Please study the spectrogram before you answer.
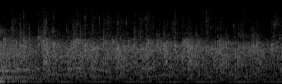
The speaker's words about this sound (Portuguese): Quem vive o melhor de Deus, aplauda Ele com alegria, com gozo, com verdade. Aleluia!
